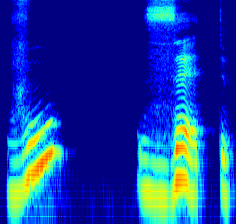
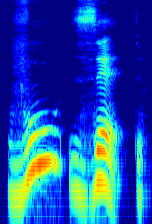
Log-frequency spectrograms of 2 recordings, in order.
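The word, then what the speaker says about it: vous êtes: would be read as Vu zet so the S here becomes a z Vu zet okay you got it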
